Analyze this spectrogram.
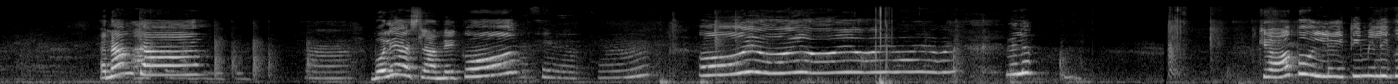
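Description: Young girls talk and sing close by, in high voices.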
